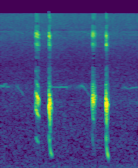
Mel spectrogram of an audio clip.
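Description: Black francolin giving two pairs of harsh, grating notes, each pair quickly doubled, the pairs under a second apart, over a quiet background.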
